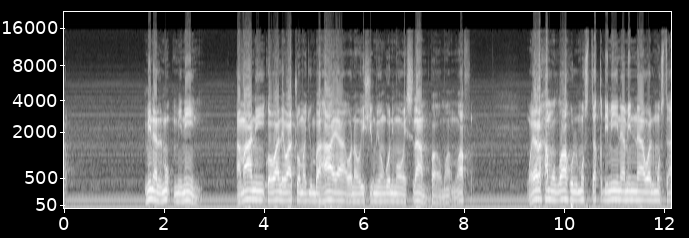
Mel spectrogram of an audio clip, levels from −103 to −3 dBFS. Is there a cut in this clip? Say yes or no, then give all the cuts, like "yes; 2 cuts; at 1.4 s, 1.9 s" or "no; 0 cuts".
yes; 4 cuts; at 4.0 s, 6.2 s, 7.3 s, 7.7 s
